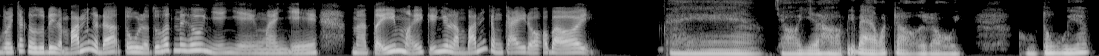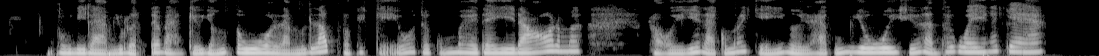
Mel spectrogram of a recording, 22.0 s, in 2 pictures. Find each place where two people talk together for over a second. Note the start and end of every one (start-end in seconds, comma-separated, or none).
none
